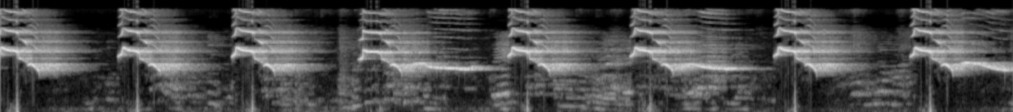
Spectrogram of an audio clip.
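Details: Papuan black-capped lory calling loudly as a lure for other birds: a steady run of eight raucous, descending screeches with long ringing ends, repeated about every second and a quarter.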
